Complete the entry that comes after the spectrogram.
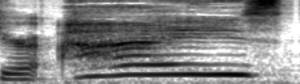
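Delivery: high mock swooning; Joey. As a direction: imitate him gushing, voice way up. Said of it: "he's like".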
